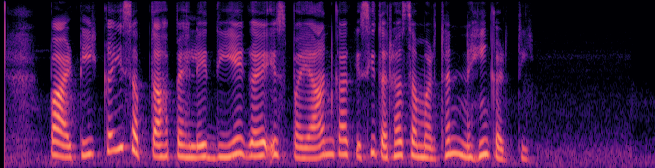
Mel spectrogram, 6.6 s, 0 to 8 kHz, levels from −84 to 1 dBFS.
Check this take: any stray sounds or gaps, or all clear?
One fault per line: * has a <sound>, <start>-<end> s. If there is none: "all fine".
all fine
